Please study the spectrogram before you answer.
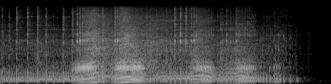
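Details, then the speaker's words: Kraftworld KW-5800 58cc Chinese chainsaw, run on straight fuel, low compression, suspected burned-up engine or crank seal; choke on, throttle at idle: weak, uneven burbling rising and sagging, dies after three seconds; won't rev, runs only on choke. "and yeah that's that's all it does you know I spent quite a bit of time on the lost footage trying to tune the carburetor anywhere from one turnout all the way to three turns out"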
